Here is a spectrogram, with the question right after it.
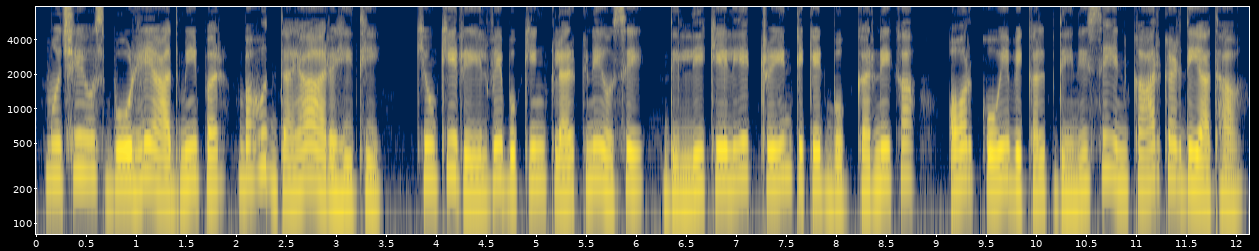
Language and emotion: Hindi, sad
